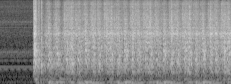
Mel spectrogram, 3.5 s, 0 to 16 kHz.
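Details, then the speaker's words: McLaren M6GT replica with GM 3.8L supercharged V6 from Bonneville SSEI: steady rhythmic starter cranking, never fires; crank no start, owner suspects computer needs flashing due to key security lockout. "at this point i'm starting to realize that the computer probably needs to be flashed uh there's a security lockout on these computers where if the key is not in the ignition that matches it to this computer that the car will not start"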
